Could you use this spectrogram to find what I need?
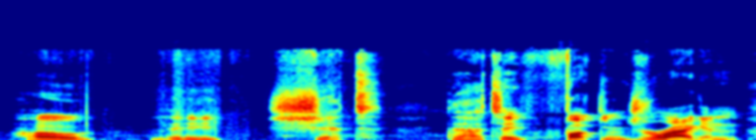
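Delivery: very slow, drawn-out creature voice; stunned snake. Acted. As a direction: stretch it out in awe like a monster. Giant snake sees the dragon.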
